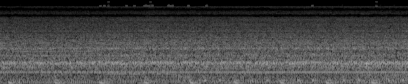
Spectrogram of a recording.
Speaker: All right, listen to that motor purr. Right now, it's on a low setting.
